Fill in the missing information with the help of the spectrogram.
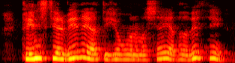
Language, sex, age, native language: Icelandic, female, 12, Icelandic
